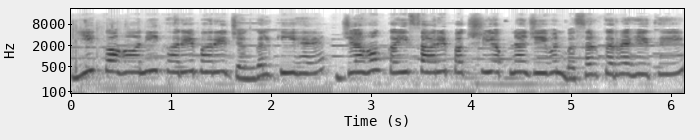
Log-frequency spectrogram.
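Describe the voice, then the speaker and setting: बहुत ऊँची आवाज़ वाली महिला कथावाचक. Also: female voice, very high-pitched, measured pace. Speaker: story narrator. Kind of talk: scripted children's cartoon story narration. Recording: music under the narration.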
